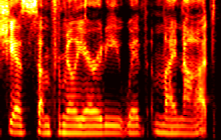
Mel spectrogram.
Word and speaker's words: Minot: And she was like, just so you know, it's spelled like why not Minot. – Okay. – Not um, pronounced, sorry, not, pronounced like Minot, why not? Minno. – Not Minno. Minno. North Dakota.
